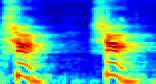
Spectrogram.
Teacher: H ini keluarnya dari tenggorokan. Jadi bukan besar melainkan ha. Jadi pangkal tenggorokan. Suaranya sangat ringan.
